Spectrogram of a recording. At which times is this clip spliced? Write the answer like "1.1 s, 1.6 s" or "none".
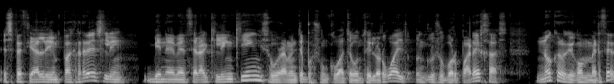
1.4 s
